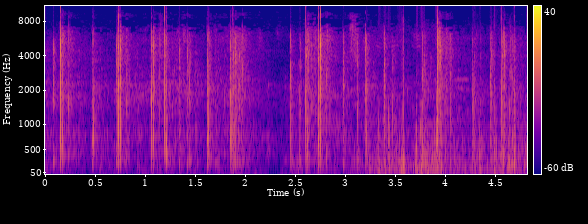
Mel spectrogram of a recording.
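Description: Fireworks display: a rapid run of sharp bangs and crackles, growing denser with a heavier low rumble from about halfway through.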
